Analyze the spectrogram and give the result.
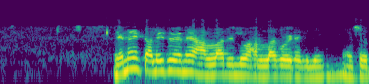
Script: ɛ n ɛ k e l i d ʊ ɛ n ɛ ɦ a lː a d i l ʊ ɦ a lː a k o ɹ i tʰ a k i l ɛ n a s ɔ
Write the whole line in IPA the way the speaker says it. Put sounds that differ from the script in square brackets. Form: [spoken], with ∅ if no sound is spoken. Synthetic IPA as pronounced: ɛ n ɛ k [a] l i [t] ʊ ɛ n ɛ ɦ a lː a d i l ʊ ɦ a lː a k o ɹ i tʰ a k i l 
